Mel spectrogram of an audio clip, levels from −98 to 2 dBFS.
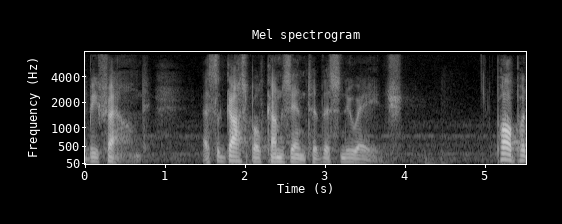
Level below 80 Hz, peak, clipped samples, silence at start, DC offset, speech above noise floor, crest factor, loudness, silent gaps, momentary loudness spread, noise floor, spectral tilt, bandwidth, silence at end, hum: -60 dBFS; -4 dBFS; under 0.1%; 0 s; under 0.1%; 33 dB; 26 dB; -28 LUFS; none; 21 LU; -60 dBFS; -5 dB/octave; 7.6 kHz; 0 s; none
